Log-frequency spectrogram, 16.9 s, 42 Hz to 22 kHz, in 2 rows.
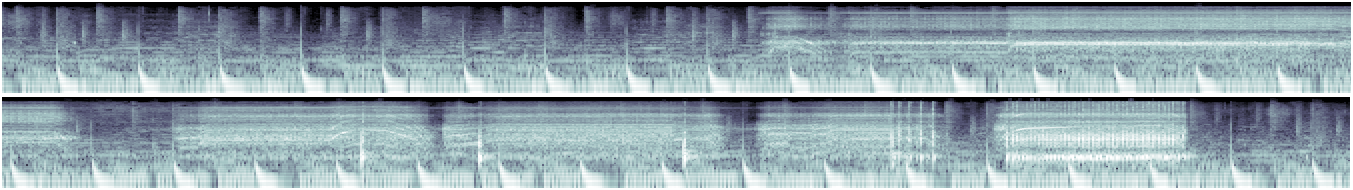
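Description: Hychika 18V brushless cordless drill driver with 60 Nm torque driving a screw, with a rapid ticking clutch early on, then bursts of high-pitched motor whine, loud and close, separated by brief pauses.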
